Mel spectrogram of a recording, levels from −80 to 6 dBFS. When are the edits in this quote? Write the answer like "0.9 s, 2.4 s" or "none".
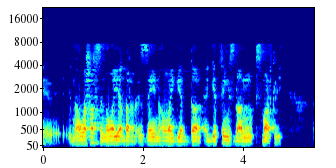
4.3 s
